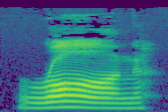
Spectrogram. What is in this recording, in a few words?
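"wrong", English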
